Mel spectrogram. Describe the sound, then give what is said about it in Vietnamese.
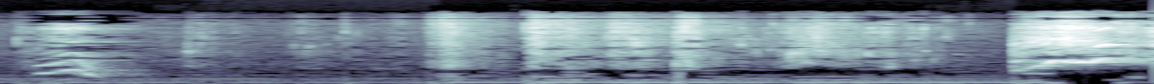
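Water splashing as a girl washes her hair in clean water: softer sloshing and trickling give way to a loud, bright splash near the end, with a voice heard briefly. “Coi dùm vỏ cá cho chị á, chị ra xa một chút, có nước sạch mới gội đầu được nhé.”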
